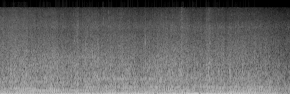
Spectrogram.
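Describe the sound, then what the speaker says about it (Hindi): Large waterfall in the Himachal Pradesh mountains, a loud, dense, unbroken roar of crashing water heard close up, steady for the whole stretch and fading slightly at the very end. "ये वाटरफॉल बहुत बड़ा है।"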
